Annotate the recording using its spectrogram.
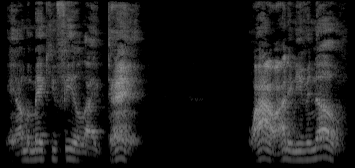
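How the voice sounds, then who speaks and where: With an animated tone, a man speaks at a moderate pace. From North Carolina. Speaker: video commentator, self-styled prophet. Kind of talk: monologue rant to camera. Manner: animated, emphatic and repetitive.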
